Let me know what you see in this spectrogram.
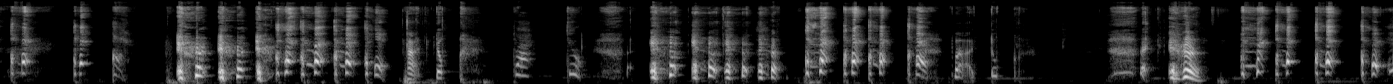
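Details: Rapid run of short playful coughs mixed with laughter and voices as a child joins in coughing, imitating rather than truly ill; imitated cough.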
